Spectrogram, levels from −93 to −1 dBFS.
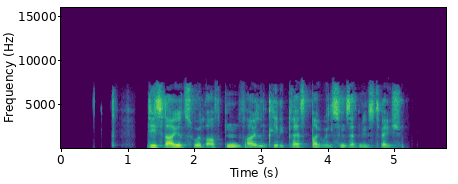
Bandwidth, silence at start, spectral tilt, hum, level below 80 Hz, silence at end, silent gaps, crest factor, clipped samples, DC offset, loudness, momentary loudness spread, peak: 8 kHz; 0.75 s; -4.5 dB/octave; none; -56 dBFS; 0.65 s; 1.13-1.27 s; 20 dB; under 0.1%; under 0.1%; -20 LUFS; 15 LU; -2 dBFS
